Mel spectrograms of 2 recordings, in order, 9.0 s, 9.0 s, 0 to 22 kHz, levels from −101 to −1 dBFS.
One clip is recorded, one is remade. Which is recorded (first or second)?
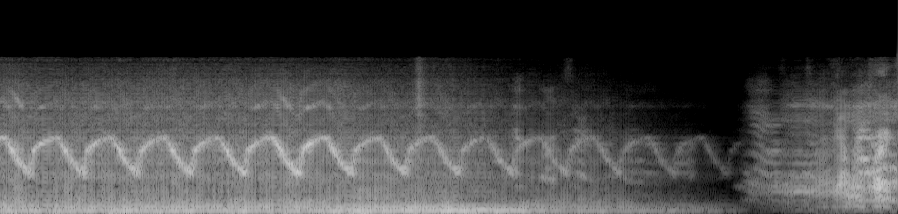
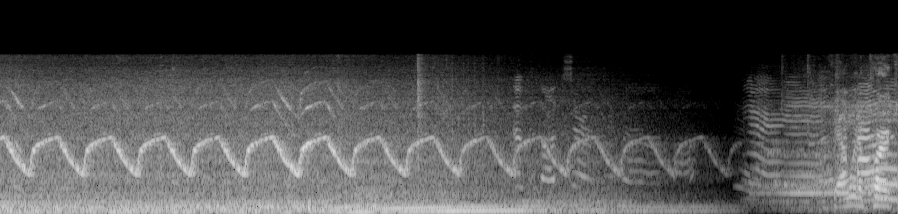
second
